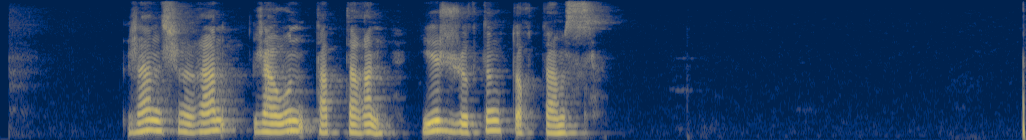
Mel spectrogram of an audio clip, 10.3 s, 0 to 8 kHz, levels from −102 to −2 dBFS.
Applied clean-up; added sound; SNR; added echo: none; none; none; none.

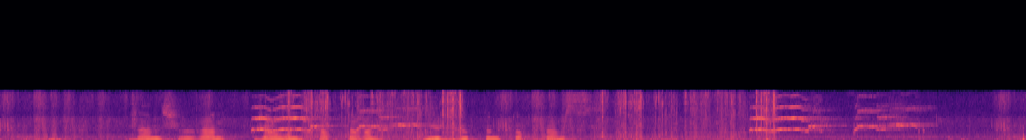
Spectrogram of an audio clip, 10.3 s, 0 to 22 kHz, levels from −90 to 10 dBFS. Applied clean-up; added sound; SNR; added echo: none; Bird + Crackle; 0 dB; none.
